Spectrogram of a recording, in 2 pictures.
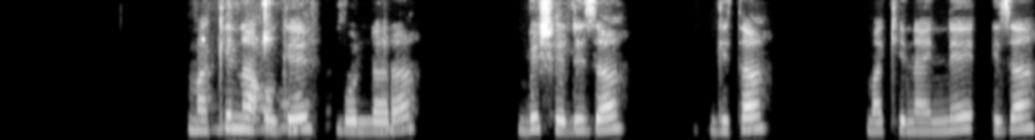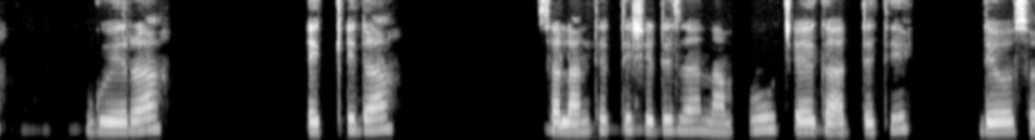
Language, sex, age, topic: Gamo, female, 18-24, government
